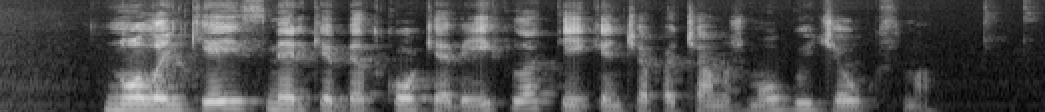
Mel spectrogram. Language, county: Lithuanian, Klaipėda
